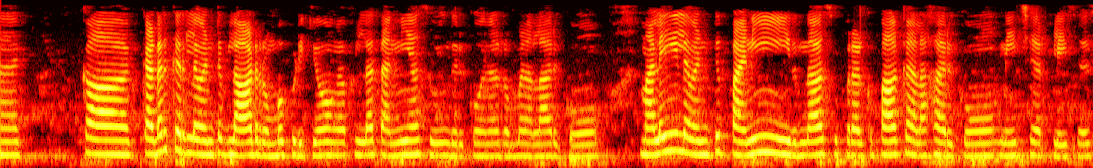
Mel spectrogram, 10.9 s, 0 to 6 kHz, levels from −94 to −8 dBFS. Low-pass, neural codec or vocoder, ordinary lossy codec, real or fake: 5.4 kHz; none; MP3, 48 kbps; real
